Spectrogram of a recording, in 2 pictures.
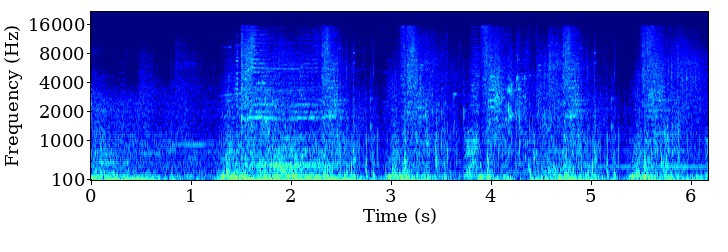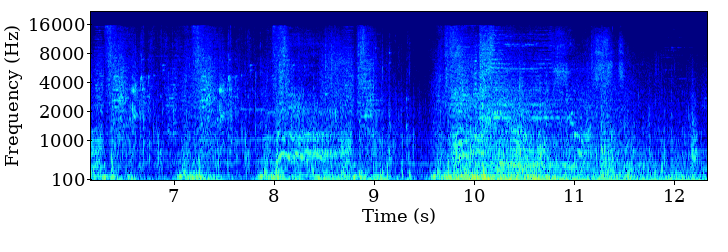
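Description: Blades slash and clang in quick bursts of fighting.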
